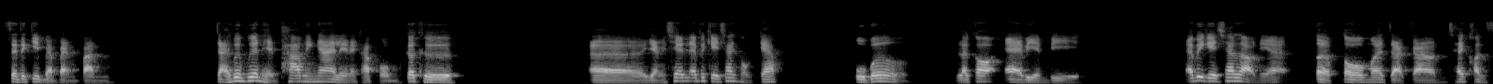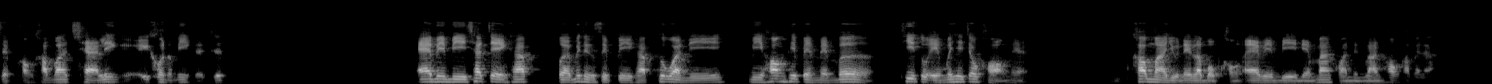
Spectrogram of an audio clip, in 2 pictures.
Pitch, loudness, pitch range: 120 Hz, -27 LUFS, 100-145 Hz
